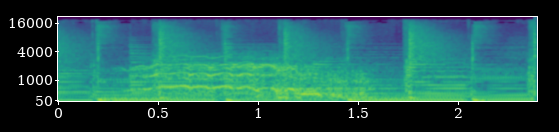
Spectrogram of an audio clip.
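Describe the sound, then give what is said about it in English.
A horse whinnies in a long, wavering neigh that rises and falls, heard clearly over a steady, rhythmic low thumping backdrop, as horses gallop around a farm. “Right, the horses go as they gallop around the farm.”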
